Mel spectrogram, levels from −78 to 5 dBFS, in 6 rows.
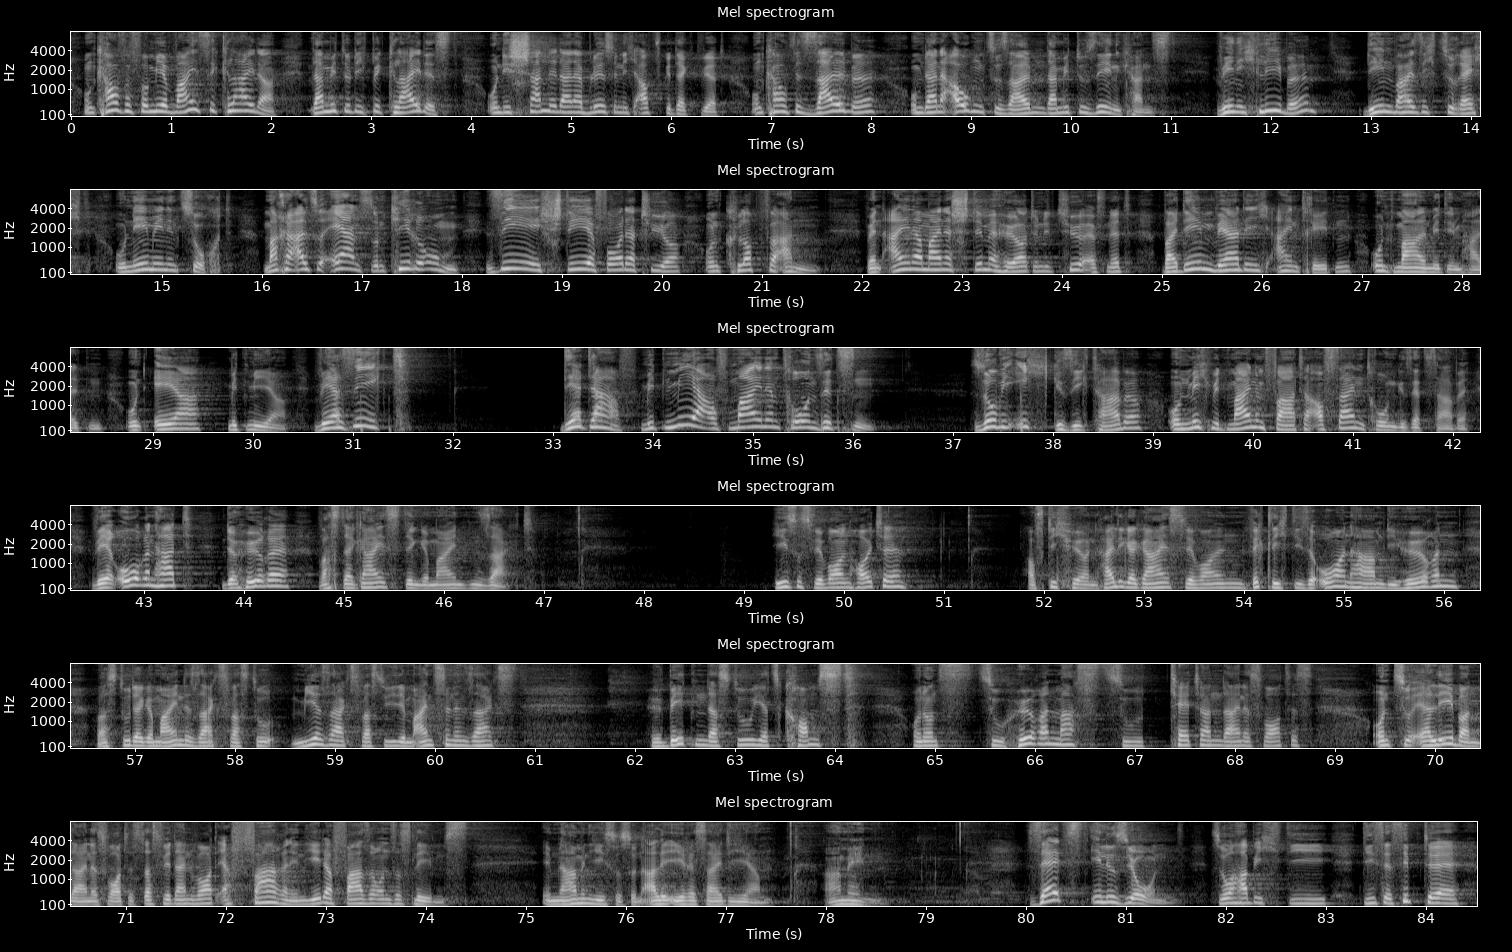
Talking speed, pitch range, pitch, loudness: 140 wpm, 140-200 Hz, 165 Hz, -19 LUFS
